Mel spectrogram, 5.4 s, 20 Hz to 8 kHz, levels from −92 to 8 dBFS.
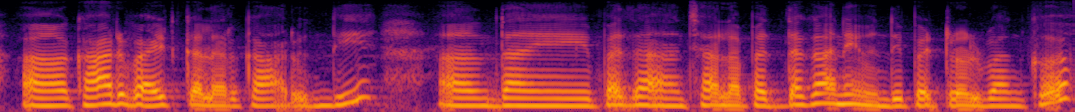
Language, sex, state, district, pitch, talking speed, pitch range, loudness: Telugu, female, Andhra Pradesh, Chittoor, 200 Hz, 155 wpm, 195-230 Hz, -14 LUFS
